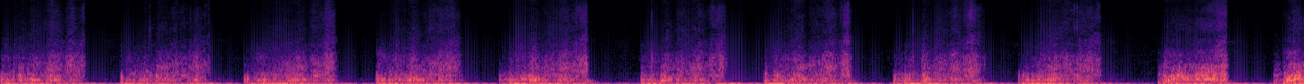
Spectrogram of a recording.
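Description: Short nails scratch fast across a black foam windscreen on a microphone, making rough, muffled scratching in repeated bursts with brief gaps between them. The sound is dull and heavy in the lows, with almost no bright high end.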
